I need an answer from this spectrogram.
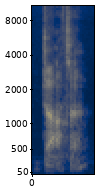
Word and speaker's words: Data: Pulaski was terribly rude in that she refused to pronounce Data's name correctly. Data.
